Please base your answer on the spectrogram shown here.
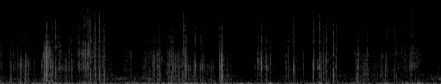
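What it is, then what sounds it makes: Foam squishy toy being scratched. Long nails scratch a hand-sized, popsicle-shaped squishy toy made of soft foam, with a bead or sprinkle coating and a stick, held close to the microphone. The result is a dense run of dry, crackly scratching and crinkling bursts with bright, rough texture and short, quick strokes that fade immediately.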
